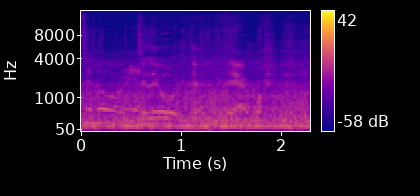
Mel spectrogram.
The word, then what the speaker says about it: DeLorean: DeLorean.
